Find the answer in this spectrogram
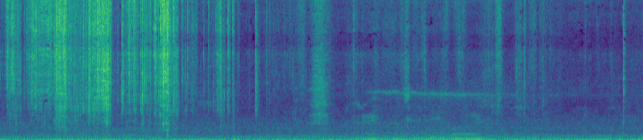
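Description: Foil booster-pack wrapper crinkling and tearing open for the first few seconds, followed by quieter handling of the trading cards. A steady low rumble runs underneath inside the car.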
